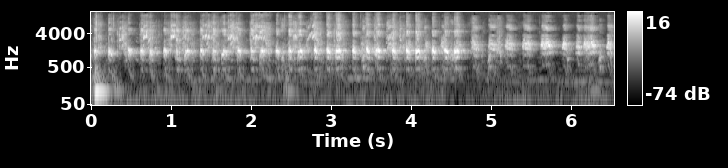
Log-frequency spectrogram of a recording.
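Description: Partridge giving harsh, clucking chuck notes about twice a second in a steady, ratcheting series, with a rasping, slightly echoing quality throughout.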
